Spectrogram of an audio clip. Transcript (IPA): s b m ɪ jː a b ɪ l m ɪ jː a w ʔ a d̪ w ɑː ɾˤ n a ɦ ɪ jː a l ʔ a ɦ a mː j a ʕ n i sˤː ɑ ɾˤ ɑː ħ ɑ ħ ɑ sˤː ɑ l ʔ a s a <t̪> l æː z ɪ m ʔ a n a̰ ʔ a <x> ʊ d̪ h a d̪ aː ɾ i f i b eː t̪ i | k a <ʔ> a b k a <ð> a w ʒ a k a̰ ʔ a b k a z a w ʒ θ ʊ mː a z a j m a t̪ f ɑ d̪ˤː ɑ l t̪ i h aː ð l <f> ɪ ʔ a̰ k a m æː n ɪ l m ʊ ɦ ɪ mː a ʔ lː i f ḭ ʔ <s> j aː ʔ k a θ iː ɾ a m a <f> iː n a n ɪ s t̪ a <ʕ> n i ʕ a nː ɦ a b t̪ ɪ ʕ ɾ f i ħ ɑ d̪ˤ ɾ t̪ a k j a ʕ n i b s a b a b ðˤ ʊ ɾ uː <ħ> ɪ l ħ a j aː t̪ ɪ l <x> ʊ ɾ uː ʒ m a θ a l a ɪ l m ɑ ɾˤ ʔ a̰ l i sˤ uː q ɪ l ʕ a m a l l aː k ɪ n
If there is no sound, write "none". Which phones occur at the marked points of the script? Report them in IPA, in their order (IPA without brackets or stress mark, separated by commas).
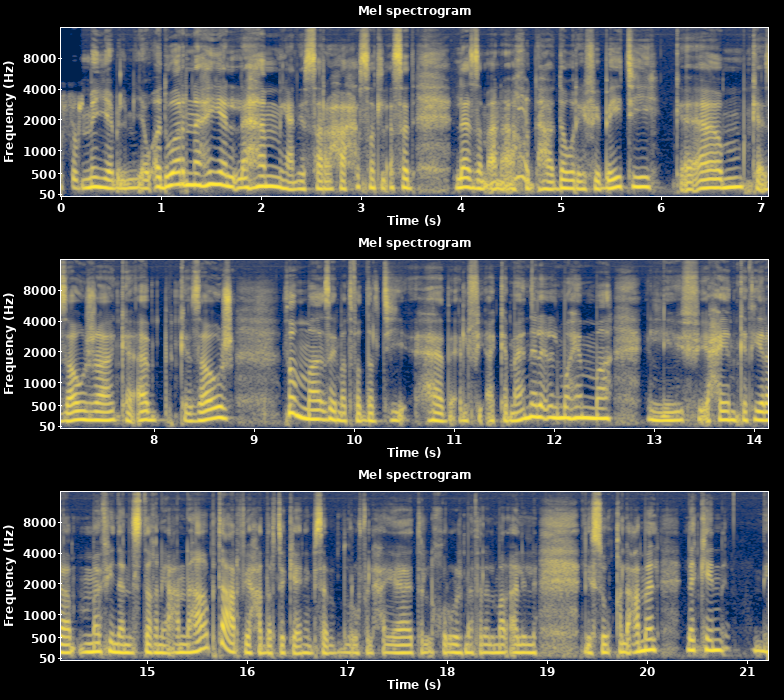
d̪, x, ʔ, z, f, ħ, f, ɣ, f, x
